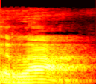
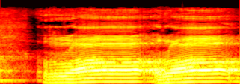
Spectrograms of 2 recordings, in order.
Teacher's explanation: এই র কে কোন সময় রা বলা যাবে না রা বললে হরফ সহি উচ্চারণ হবে না সঠিক উচ্চারণ র র মোটা হবে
